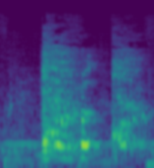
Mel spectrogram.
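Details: Cough during a spicy Samyang noodle challenge with no water allowed: two sharp, harsh cough bursts in quick succession, like an irritated throat.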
